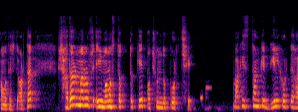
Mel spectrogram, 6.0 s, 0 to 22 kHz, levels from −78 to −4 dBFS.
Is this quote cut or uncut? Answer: cut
